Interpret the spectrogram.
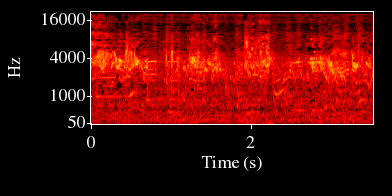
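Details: Budgerigars in a cheerful mood giving a continuous stream of high warbling chatter, bursts of squeaky notes and short harsh squawks overlapping from several birds.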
